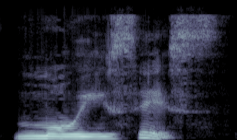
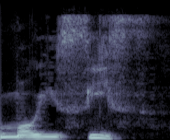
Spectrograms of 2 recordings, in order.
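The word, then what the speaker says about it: Μωϋσῆς: Otros ejemplos, el nombre de Moisés en griego. Se pronuncia Moisés. Algunos lo pronuncian como Moisís.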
